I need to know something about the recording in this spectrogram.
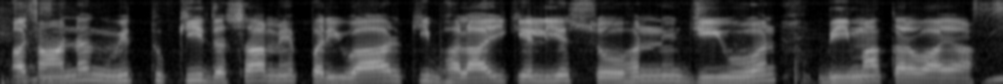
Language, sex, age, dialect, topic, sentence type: Hindi, male, 18-24, Kanauji Braj Bhasha, banking, statement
